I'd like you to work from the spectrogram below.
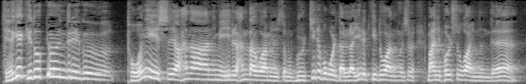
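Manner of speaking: ordinary talk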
